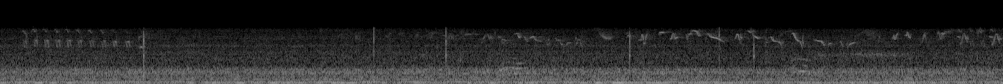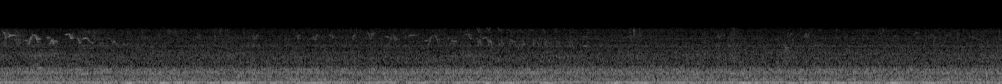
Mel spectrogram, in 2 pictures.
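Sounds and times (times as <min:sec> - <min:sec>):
small birds twittering: 0:00.0 - 0:20.0
steady low hum: 0:00.0 - 0:20.0.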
